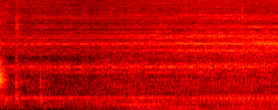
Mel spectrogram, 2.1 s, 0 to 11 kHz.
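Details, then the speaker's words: 1982 Mercedes 300D (W123) diesel barn find, key on with engine off: a steady electric whir from the auxiliary fan, while none of the window switches work; this points to the auxiliary fan/window switch relay. "i hear the fan you hear the auxiliary fan up there okay so i noticed the auxiliary fan comes on and none of the window switches work"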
